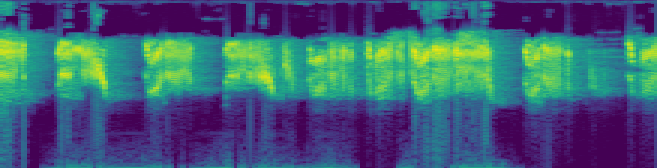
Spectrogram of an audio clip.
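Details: Swiftlet roosting call in clean, separate bursts: buzzy, high twittering phrases about half a second long, repeated almost back to back with short silent gaps, against a quiet background.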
